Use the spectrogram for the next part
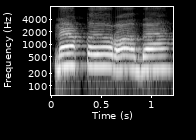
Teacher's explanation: മഖറബ ഖാഫ് ഇസ്തിഅലാൻ്റെ ലെറ്ററാണ്, തഖ്ഫീം ചെയ്തിട്ട് ഉച്ചരിക്കുക. റോ ഫതഹ് ആയതുകൊണ്ട് നമ്മൾ ഉയർത്തിയിട്ട് ഉച്ചരിക്കും. അവസാനത്തിൽ ത മർബൂത്തയിൽ നിർത്തുമ്പോൾ ഹ സുക്കൂനാക്കി കൊടുത്തിട്ട് നിർത്തും.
